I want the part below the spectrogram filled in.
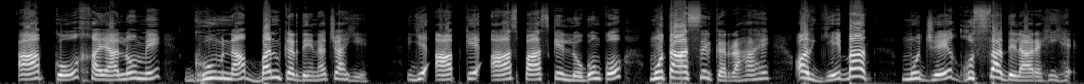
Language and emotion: Urdu, angry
